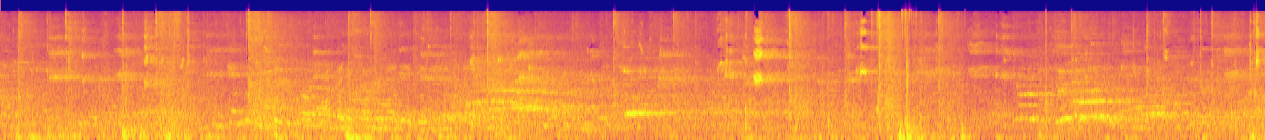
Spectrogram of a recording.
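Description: Shuttlecocks are hit with sharp pops in a large echoing hall.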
